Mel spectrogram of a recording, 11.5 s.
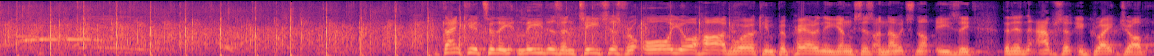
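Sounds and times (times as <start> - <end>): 
audience applause: 0.0 - 7.5
speech: 4.4 - 11.5.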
